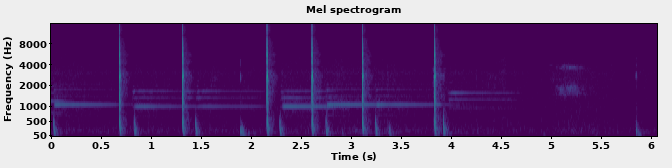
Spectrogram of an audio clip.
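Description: Mouse clicks, each followed by a short synthesized piano note from the Gervill soft synth's acoustic grand piano preset, sounding as notes are drawn into the piano roll. About half a dozen notes at different pitches come in the first four seconds, then it falls quiet.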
